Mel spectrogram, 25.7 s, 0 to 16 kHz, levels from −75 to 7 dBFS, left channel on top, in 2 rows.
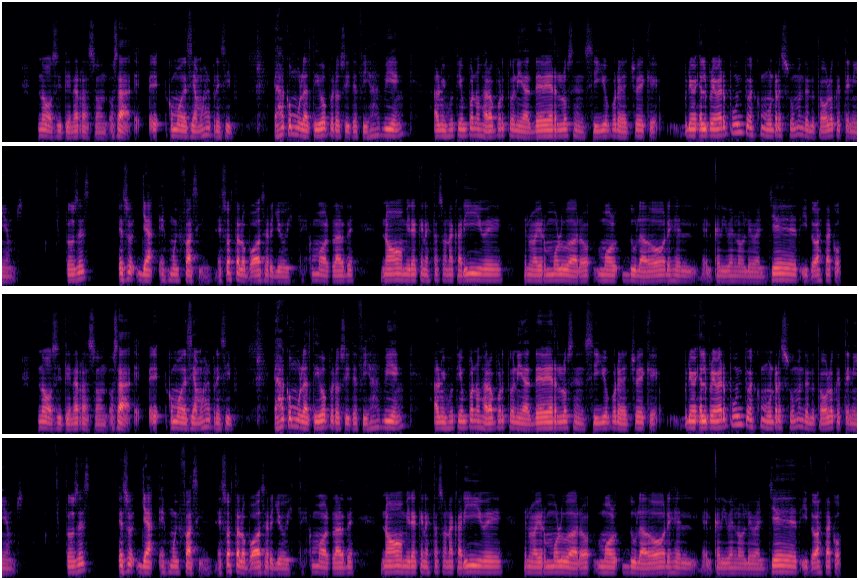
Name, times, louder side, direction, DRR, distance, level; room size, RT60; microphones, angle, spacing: voice 1, 0.5-3.5 3.8-6.0 6.5-9.8 10.2-13.0 13.8-14.1 14.6-18.1 18.5-20.3 20.7-25.4, right 1 dB, 15° right, 1.6 m, -28 dB
head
